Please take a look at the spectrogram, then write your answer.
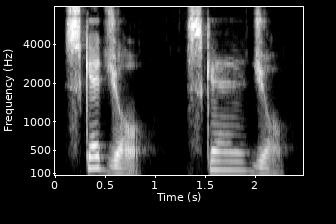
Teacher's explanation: in both pronunciations we end with a dark L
